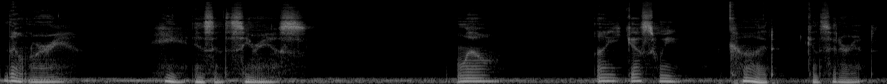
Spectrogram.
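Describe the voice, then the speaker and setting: A man voicing a calm, reassuring alien researcher in a whispered ASMR roleplay, measured and clinical with a faint menace. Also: mid-range voice, creaky, background noise. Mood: clinical, curious.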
